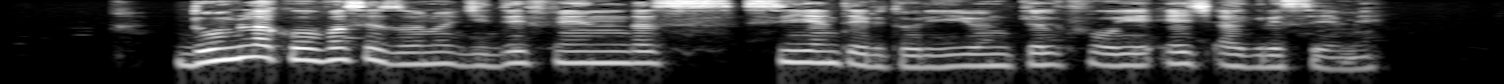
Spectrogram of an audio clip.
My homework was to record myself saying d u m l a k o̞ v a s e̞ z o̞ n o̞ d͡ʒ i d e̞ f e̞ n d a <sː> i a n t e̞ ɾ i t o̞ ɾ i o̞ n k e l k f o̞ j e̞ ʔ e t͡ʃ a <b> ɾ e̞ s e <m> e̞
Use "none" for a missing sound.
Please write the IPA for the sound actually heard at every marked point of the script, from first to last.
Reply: sː, ɡ, m

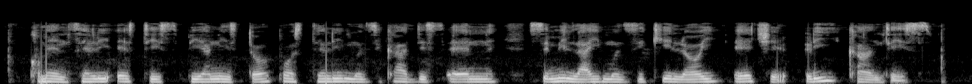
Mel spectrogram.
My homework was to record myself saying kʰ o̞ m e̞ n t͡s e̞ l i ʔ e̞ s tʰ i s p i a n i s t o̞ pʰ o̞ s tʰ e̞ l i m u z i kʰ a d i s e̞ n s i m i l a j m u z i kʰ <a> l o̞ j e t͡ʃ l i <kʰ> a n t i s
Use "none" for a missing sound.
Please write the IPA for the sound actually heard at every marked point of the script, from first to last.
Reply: i, kʰ

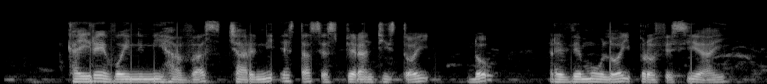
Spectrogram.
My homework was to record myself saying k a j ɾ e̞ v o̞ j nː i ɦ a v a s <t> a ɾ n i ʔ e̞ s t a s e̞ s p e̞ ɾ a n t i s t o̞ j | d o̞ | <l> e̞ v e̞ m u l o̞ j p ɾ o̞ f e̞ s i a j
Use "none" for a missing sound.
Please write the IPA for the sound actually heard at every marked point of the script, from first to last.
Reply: t͡ʃ, ɾ

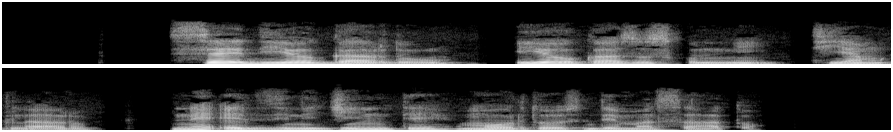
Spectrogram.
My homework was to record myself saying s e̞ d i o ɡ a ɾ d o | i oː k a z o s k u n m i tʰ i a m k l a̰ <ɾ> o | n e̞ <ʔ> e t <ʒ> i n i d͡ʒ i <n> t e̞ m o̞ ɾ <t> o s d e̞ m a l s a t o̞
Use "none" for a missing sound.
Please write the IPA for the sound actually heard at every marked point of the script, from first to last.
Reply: ɾ, ʔ, z, n, t

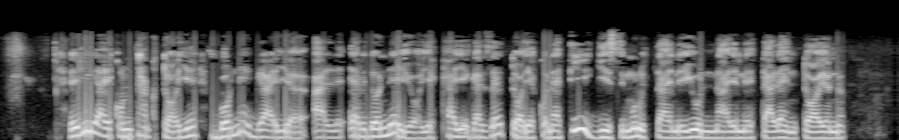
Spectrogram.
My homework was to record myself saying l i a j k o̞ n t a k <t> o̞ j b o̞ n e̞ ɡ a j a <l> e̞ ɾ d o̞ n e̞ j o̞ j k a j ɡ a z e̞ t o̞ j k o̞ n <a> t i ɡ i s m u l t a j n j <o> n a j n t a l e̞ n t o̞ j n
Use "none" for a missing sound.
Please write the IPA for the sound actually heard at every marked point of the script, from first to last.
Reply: t, l, a, u

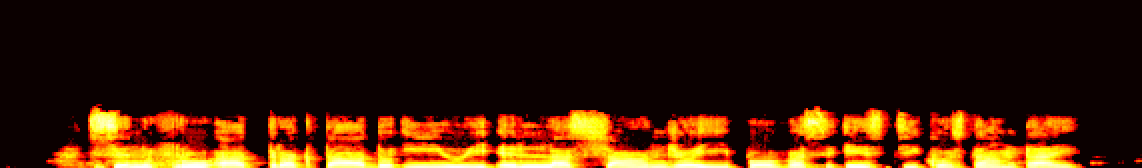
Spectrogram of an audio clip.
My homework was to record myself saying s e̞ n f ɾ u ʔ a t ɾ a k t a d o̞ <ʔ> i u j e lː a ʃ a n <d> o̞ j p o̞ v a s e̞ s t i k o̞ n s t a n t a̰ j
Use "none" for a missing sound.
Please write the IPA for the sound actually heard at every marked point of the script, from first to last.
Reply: ʔ, d͡ʒ

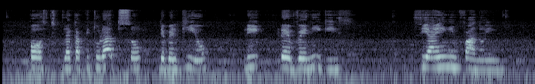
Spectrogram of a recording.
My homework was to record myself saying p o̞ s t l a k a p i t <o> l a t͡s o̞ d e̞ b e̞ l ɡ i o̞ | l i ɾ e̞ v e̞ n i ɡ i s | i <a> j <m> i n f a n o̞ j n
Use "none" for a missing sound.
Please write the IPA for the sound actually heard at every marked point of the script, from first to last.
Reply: u, a, n

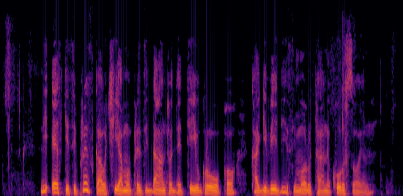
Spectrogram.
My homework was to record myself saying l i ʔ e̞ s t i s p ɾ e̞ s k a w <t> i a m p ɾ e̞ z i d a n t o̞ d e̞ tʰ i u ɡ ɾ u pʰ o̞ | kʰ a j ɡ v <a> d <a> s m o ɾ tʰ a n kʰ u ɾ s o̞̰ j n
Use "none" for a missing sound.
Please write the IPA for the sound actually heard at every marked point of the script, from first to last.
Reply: t͡ʃ, i, i

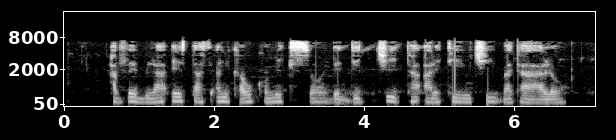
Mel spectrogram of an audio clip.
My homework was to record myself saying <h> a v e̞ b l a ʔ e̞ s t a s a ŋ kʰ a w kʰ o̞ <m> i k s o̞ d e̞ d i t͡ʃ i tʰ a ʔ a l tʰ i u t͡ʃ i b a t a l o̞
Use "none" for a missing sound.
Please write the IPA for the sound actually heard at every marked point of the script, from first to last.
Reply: h, m

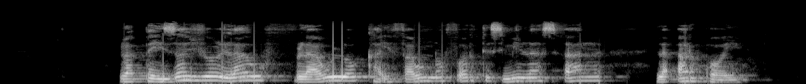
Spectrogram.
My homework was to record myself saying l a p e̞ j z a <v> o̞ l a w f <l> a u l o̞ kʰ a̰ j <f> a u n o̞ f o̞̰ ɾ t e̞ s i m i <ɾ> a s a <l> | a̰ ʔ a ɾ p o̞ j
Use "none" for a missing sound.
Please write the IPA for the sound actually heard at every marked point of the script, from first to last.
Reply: ʒ, l, f, l, lː

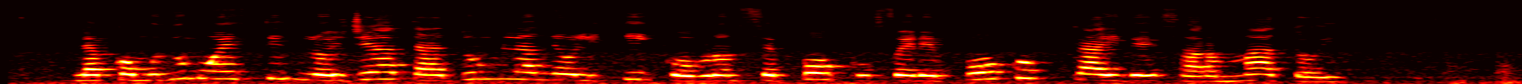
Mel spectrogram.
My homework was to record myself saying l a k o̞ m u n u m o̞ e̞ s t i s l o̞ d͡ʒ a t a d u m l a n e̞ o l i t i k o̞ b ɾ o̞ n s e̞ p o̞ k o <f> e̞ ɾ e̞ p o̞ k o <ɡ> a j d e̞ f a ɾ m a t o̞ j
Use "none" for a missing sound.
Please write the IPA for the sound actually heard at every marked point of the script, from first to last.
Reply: f, k

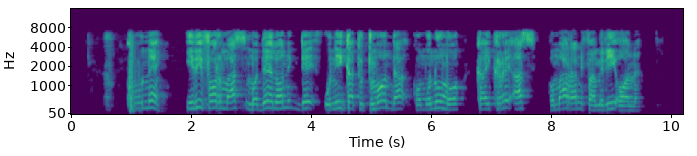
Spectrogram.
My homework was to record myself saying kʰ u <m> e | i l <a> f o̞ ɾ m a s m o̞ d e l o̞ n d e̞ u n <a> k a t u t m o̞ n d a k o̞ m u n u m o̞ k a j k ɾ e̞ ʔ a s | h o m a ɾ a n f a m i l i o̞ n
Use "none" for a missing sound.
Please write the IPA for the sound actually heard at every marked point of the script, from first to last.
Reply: n, i, i

